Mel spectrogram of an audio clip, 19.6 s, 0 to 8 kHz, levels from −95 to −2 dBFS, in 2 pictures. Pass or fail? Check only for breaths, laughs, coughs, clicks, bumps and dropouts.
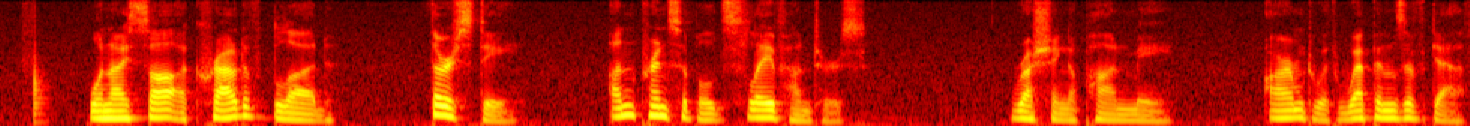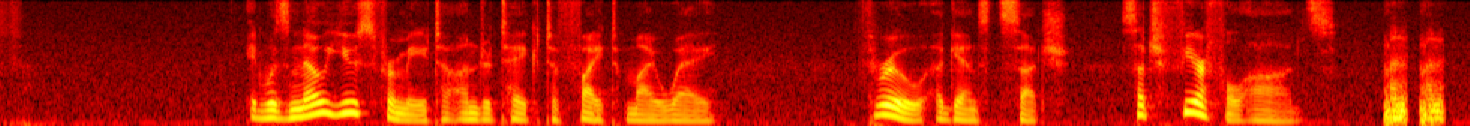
fail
